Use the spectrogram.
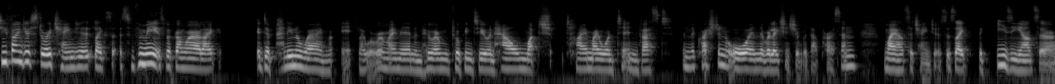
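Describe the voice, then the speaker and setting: A woman speaks at a fairly quick pace. Her pitch is medium, with ordinary variation. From England. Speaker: author and journalist. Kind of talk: podcast interview conversation.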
